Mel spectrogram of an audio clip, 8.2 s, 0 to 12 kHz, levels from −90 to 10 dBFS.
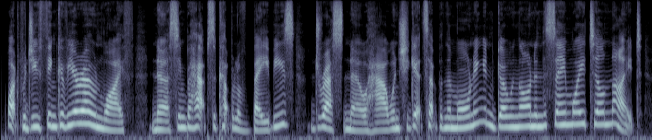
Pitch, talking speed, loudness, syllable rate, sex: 220 Hz, 235 wpm, -20 LUFS, 5.2 syllables/s, female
